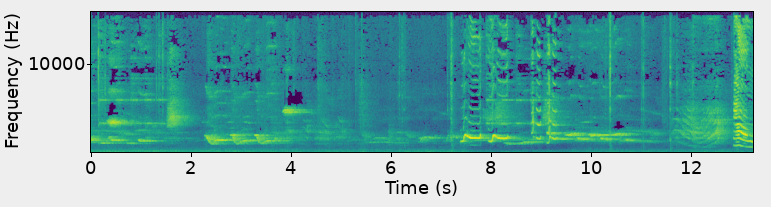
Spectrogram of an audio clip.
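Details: Masked laughingthrush song used as a lure to get other birds singing: a varied string of whistled notes around mid pitch, some short upslurred phrases in pairs and longer level whistles, with a low background hum.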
